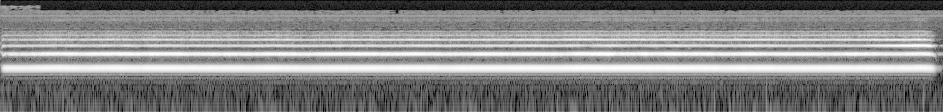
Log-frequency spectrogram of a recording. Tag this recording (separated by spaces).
G acoustic instrument monophonic short single-note trimmed whistle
